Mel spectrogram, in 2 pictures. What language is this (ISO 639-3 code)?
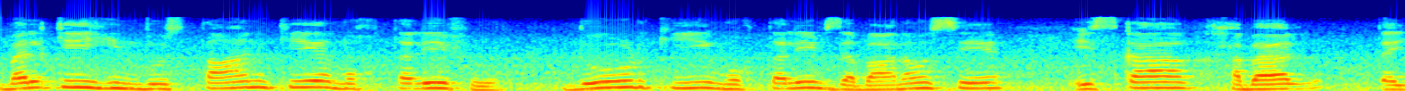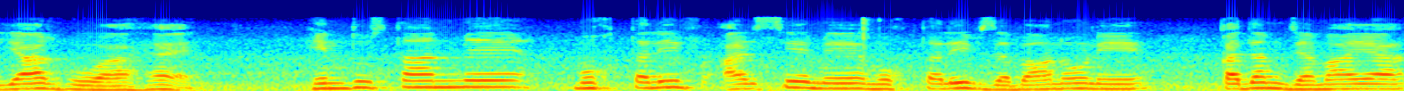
urd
